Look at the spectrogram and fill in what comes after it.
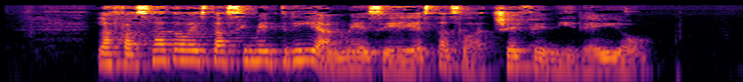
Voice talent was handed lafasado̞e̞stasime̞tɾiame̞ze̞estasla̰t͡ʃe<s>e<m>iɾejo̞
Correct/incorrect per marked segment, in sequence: incorrect, incorrect

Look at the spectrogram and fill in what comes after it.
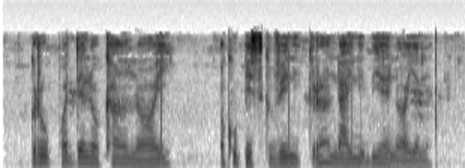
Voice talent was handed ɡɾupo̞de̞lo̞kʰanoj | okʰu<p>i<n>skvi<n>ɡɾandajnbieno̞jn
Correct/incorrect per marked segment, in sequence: correct, incorrect, correct

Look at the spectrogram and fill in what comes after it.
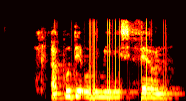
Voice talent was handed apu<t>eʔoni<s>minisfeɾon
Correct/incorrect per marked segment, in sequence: incorrect, incorrect

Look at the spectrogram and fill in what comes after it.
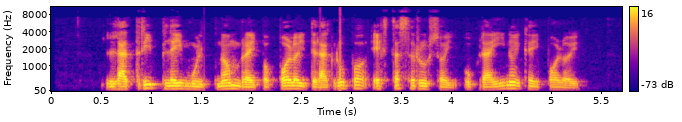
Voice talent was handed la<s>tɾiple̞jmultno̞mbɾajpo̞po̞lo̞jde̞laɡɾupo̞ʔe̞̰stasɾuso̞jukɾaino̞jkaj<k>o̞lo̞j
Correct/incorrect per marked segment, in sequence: incorrect, incorrect

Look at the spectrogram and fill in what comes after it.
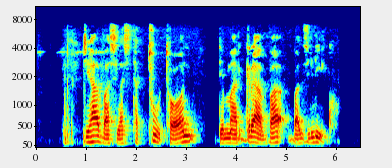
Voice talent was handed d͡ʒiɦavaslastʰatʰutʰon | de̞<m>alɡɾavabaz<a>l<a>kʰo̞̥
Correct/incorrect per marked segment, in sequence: correct, incorrect, incorrect

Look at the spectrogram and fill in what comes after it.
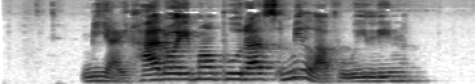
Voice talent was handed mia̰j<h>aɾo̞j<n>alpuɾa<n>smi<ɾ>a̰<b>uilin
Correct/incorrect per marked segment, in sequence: correct, incorrect, incorrect, incorrect, incorrect

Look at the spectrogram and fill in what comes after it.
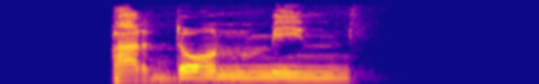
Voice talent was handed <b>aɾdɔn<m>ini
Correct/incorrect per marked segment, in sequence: incorrect, correct

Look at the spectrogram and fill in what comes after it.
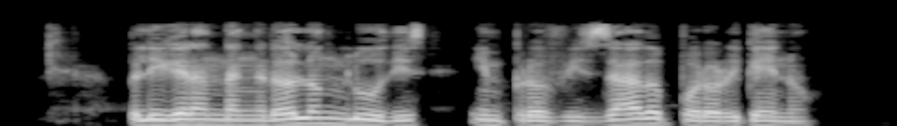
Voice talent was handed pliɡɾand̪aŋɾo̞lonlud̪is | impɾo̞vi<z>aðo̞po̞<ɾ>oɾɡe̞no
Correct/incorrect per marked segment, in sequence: correct, correct

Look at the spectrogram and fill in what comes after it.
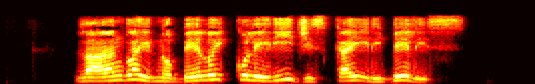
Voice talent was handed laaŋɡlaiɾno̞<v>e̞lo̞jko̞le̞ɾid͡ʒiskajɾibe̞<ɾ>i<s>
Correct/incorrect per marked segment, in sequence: incorrect, incorrect, correct

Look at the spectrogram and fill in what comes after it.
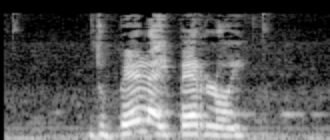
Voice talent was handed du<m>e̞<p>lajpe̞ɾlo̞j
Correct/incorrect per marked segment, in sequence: incorrect, incorrect

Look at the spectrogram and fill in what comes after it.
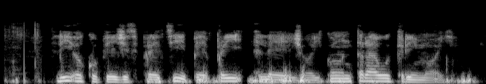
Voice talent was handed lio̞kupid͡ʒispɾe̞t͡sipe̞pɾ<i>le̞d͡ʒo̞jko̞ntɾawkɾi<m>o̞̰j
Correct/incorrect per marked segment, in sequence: correct, correct

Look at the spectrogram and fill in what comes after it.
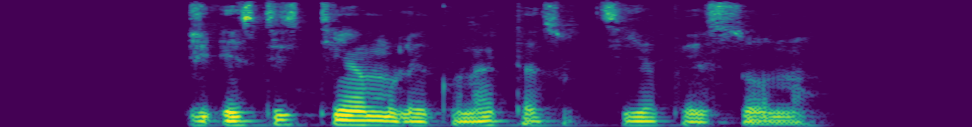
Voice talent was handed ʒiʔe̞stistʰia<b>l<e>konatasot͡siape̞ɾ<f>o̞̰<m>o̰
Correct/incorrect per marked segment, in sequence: incorrect, correct, incorrect, incorrect

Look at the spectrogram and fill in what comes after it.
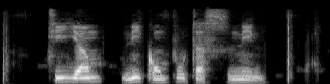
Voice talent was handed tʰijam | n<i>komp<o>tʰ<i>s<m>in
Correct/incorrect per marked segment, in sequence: correct, incorrect, incorrect, incorrect

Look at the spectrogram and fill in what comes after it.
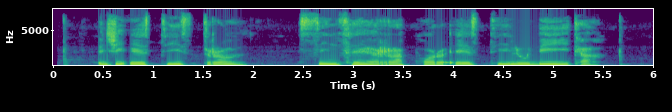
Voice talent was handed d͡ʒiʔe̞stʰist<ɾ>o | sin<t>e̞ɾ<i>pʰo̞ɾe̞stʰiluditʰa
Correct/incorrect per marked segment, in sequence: correct, incorrect, incorrect

